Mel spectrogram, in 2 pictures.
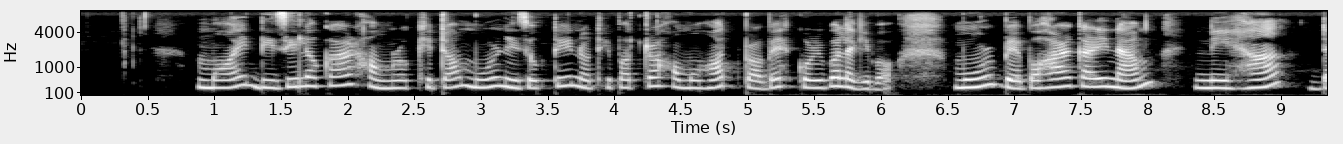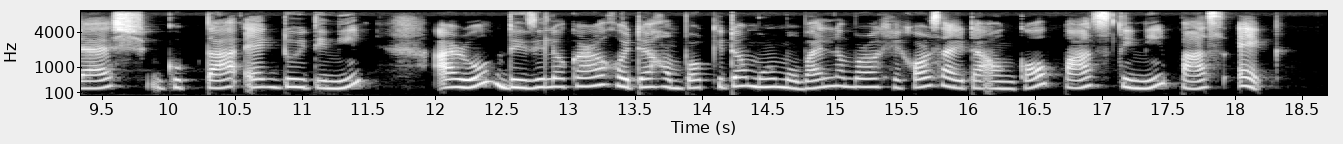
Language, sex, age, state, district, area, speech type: Assamese, female, 18-30, Assam, Jorhat, urban, read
